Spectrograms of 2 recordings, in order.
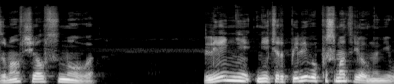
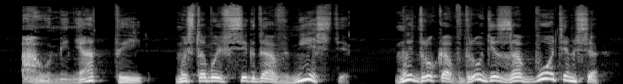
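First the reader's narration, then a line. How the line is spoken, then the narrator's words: Triumphant exclamation. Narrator (Russian): воскликнул Ленни с торжеством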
